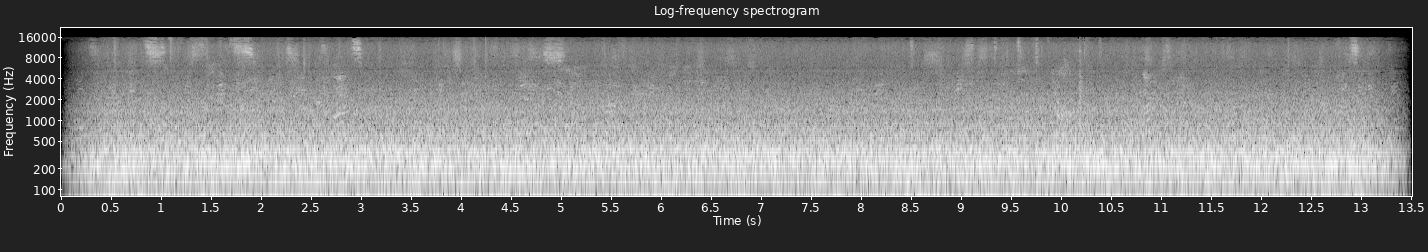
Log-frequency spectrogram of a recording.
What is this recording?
Flying High Up In The Sky, 03
Flying high up in the sky ! Flight attendant walks by with a carriage and serves.
This sound can for example be used in film scenes, games - you name it!
If you enjoyed the sound, please STAR, COMMENT, SPREAD THE WORD!🗣 It really helps!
